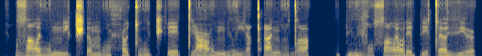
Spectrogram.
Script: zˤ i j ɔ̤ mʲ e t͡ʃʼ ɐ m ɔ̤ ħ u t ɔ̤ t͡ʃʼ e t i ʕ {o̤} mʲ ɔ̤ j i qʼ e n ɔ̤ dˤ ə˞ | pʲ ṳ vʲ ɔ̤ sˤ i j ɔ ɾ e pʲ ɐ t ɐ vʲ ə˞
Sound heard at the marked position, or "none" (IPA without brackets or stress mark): ṳ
